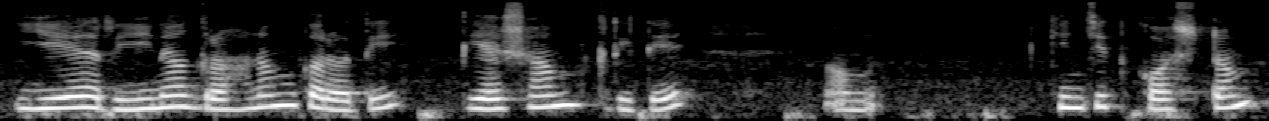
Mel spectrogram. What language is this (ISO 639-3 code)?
san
